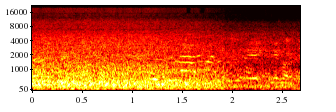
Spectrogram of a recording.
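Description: Monsoon floodwater rushes through a stream among rocks in Pattambi, a dense, constant roar of churning water that stays loud and close throughout.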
